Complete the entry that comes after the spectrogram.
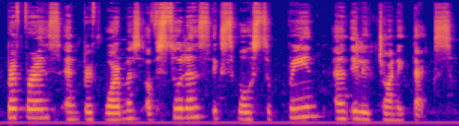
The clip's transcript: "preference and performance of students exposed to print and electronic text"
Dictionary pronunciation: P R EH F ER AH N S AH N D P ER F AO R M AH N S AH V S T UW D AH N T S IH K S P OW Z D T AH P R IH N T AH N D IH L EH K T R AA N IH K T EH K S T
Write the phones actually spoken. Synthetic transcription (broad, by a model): P R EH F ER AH N S AH N D P ER F AO R M AH N S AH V S T UW D AH N T S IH K S P OW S T AH P R IH N T AH N D IH L EH K T R AA N IH K T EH K S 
